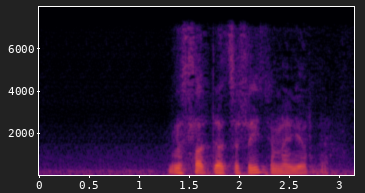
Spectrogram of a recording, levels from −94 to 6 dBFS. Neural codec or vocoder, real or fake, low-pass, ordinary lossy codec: codec, 16 kHz, 1.1 kbps, Voila-Tokenizer; fake; 7.2 kHz; none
